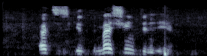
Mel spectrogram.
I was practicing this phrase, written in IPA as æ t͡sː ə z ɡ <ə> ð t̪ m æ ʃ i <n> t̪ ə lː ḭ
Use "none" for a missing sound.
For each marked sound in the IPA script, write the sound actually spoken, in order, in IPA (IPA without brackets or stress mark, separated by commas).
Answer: ə, n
